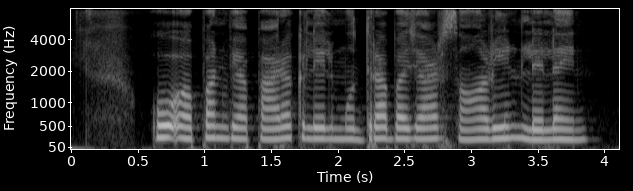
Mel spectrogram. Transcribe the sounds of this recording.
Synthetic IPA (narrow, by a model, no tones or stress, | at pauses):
oəpənʋjaːpaːɾəkleːlmʊd̪ɾabad͡ʒaːɾsãɾiːnleːləɦɪn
